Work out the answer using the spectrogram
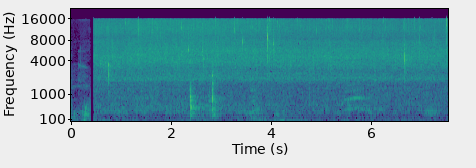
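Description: Chicken-and-lentil shami kebabs sizzling in hot oil as they shallow-fry in a pan: a steady hiss with scattered crackles and a few louder clicks.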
